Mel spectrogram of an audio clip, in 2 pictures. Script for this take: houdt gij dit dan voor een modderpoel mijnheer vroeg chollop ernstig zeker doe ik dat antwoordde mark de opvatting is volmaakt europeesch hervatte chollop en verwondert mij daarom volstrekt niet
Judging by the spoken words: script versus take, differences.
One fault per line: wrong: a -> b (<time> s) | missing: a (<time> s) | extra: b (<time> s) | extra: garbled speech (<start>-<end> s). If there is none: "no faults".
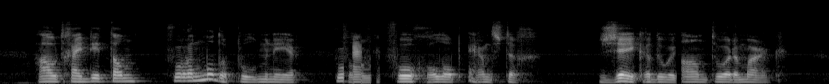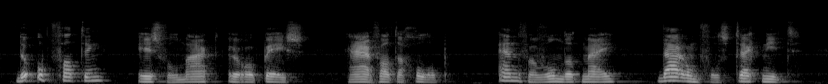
extra: garbled speech (3.3-3.8 s)
missing: ik dat (6.7 s)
